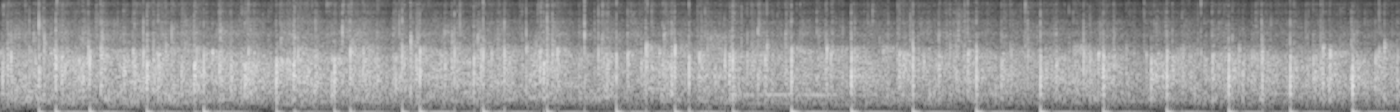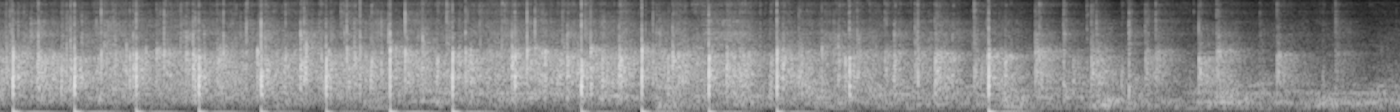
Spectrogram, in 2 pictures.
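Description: Audience applauding: dense, steady clapping that thins out and fades over the last two seconds.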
